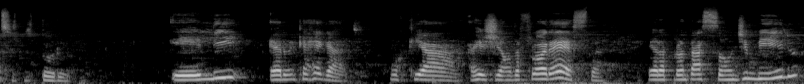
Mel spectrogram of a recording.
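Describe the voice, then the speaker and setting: In a voice that sits a little high, an older Brazilian woman shares memories in a storytelling interview, talking straight to her listeners with lively animation. A faint hiss or hum runs under the recording.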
